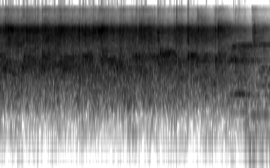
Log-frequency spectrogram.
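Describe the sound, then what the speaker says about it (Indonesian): Dense, loud applause from a class of students clapping for presenters in a classroom, a continuous rush of many hands filling the room without a break. "Tepuk tangan untuk yang sudah presentasi."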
